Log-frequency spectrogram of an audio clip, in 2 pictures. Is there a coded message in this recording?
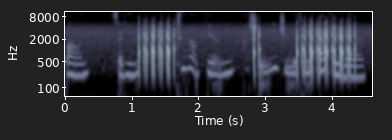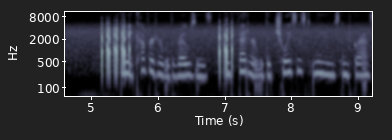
Yes: pulse dialling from 1.1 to 7.1 s, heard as clicks on a phone line, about 9 pulses a second, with speech in English. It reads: 5 1 8 4 2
